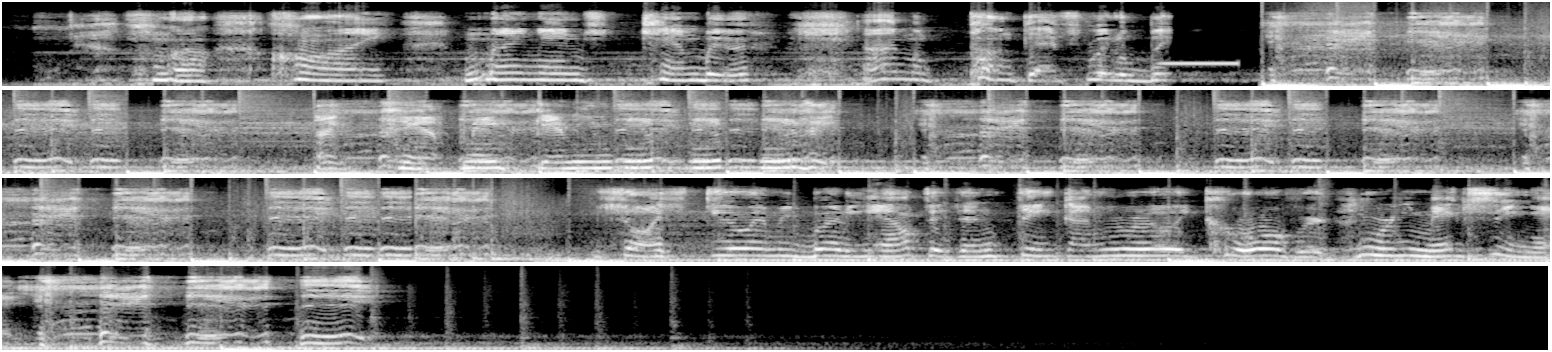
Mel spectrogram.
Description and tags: But seriously though
, this is just meant as a parody of sorts, I have personally nothing against anyone on this beautiful website. I laughed myself blue once I heard BaDoink's message to Timbre (Original contains very crude language, so be aware!), and I just couldn't help myself but to make this silly little thing. I don't have much in the way of proper music DAW software, so I find it difficult to make drum tracks of my own, therefore I had to borrow a nice one from tripjazz.
I made it in, like, only an hour or so, so the overall quality might only be OK at best, but I still hope you find it entertaining.
But closing statement; As I said, I have noting personally against anyone, and I think Timbre's work is excellent, and BaDoink's music and experimentation to be phenomenal. Have a great one, everyone!
Edited in Vegas Pro, as always.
